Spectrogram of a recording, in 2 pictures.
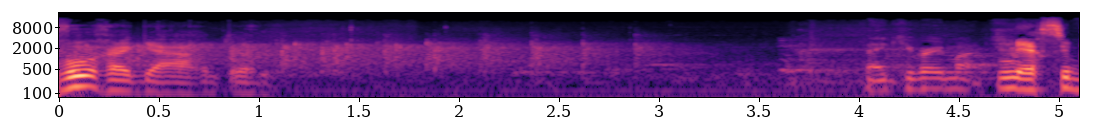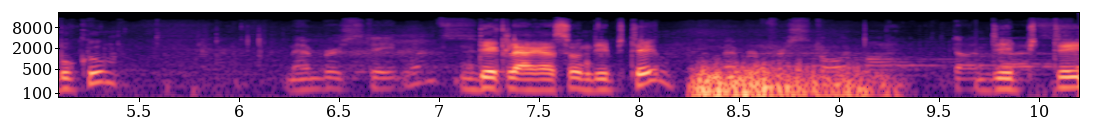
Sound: some Applause

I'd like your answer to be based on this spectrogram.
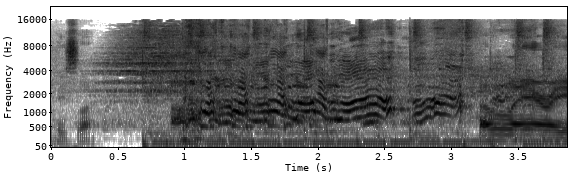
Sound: all laughing

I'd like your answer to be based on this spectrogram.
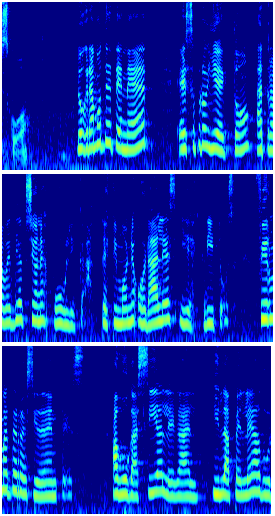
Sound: speaking spanish

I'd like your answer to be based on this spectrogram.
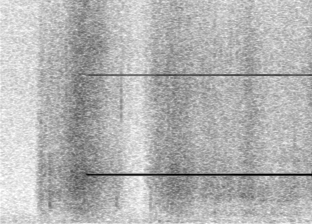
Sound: high-pitched long beep

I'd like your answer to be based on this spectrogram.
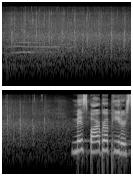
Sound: audience cheering and applauding

